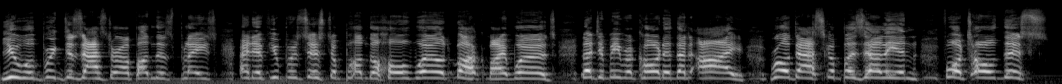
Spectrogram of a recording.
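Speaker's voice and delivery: furious priest. Acted. Priest warning the tyrant's son of divine punishment, furious. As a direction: rail at him like a doom-saying priest.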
